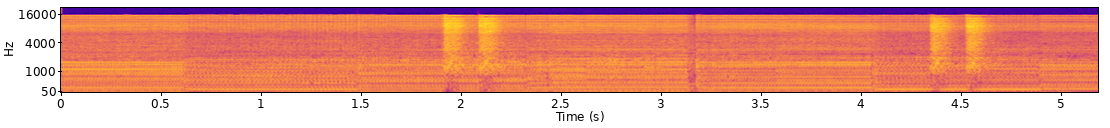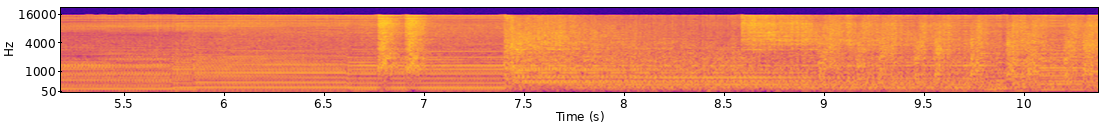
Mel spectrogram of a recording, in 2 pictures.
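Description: Amplified live band playing an instrumental passage: sustained chords change every second or so, with a short sharp hit about every two and a half seconds. About seven and a half seconds in, the music grows fuller as drums and guitar come in.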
